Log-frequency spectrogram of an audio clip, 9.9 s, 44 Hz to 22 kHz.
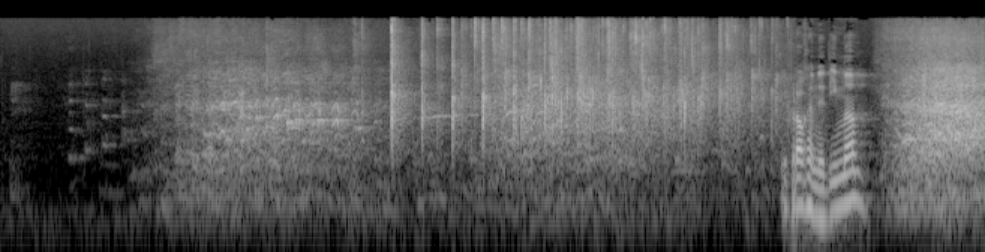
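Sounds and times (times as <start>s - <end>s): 
audience laughter: 0.6s - 6.8s, 8.8s - 9.8s
audience applause: 2.1s - 8.2s
speech: 7.8s - 8.8s.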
